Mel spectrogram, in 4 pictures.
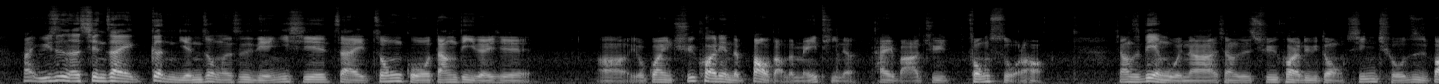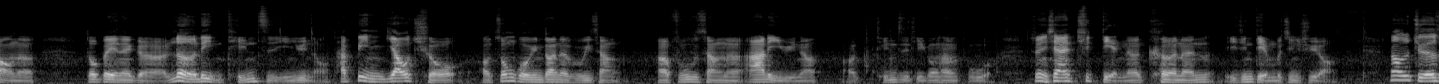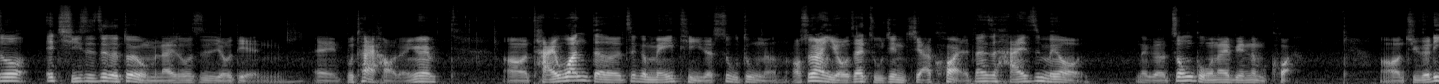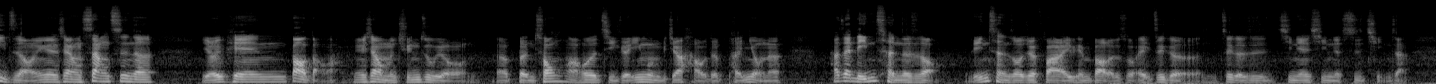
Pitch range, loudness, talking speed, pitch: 95-130 Hz, -26 LUFS, 280 characters per minute, 110 Hz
